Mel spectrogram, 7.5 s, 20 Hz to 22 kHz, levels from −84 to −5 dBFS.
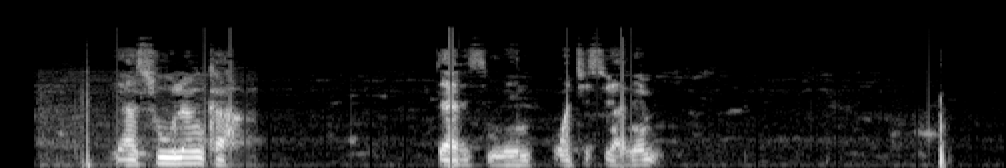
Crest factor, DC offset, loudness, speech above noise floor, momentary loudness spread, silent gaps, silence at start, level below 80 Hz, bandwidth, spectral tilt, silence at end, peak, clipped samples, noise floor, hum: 18 dB; under 0.1%; -16 LUFS; 49 dB; 16 LU; none; 0.85 s; -48 dBFS; 8.6 kHz; -7 dB/octave; 0.45 s; 0 dBFS; under 0.1%; -64 dBFS; none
